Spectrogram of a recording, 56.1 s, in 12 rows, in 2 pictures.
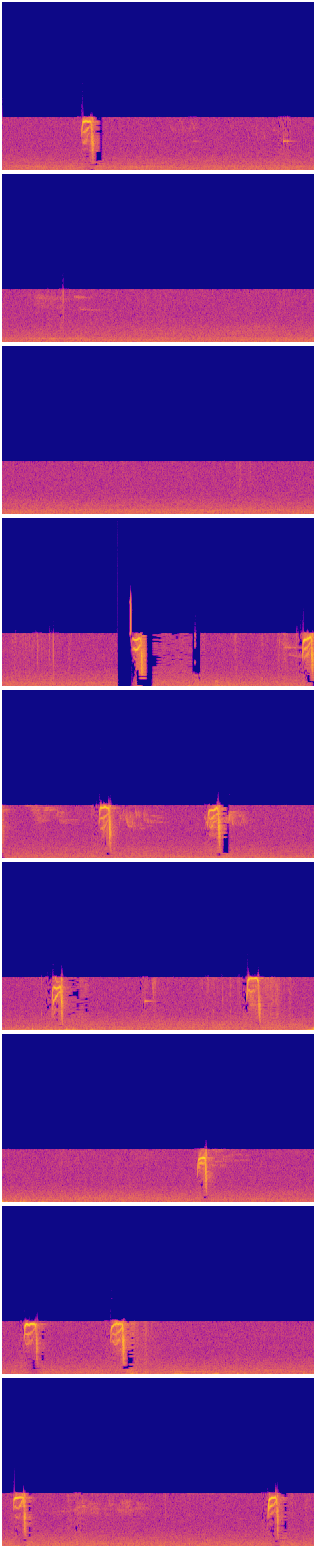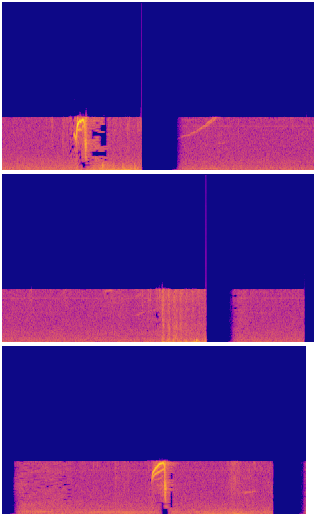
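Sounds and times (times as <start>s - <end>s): faint rising bird call: 1.2s - 1.5s, 53.7s - 54.1s
sharp whistling bird calls: 1.2s - 1.5s, 18.3s - 21.0s, 21.8s - 22.4s, 24.1s - 24.4s, 27.0s - 27.4s, 31.0s - 31.4s, 33.1s - 33.4s, 34.4s - 34.8s, 37.6s - 39.6s, 41.4s - 41.7s, 43.2s - 43.5s, 44.8s - 45.4s, 53.7s - 54.1s
bird downward sweeping calls: 20.2s - 20.5s, 21.8s - 22.3s, 34.4s - 34.8s, 41.4s - 41.7s, 43.2s - 43.5s, 53.7s - 54.1s.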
